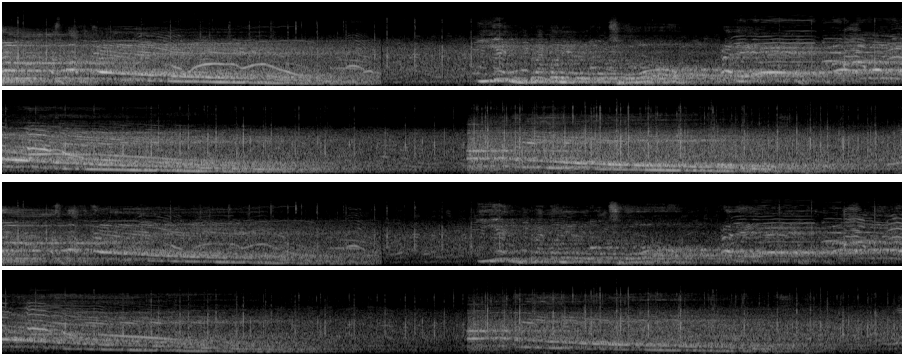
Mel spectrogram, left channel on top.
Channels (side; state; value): right; quieter; 6.5 dB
